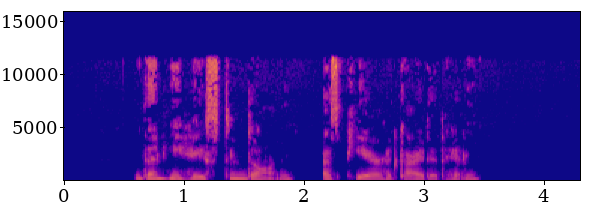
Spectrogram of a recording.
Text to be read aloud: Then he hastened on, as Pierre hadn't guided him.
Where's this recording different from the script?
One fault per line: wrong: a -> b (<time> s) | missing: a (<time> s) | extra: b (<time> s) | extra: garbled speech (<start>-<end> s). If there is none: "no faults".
wrong: hadn't -> had (2.6 s)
